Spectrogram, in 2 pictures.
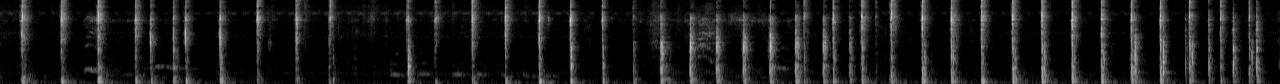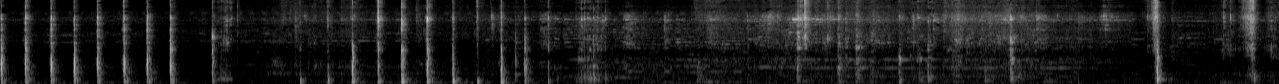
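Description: Squirrel meat pounded for Lao-style laab, dozens of sharp, rapid rhythmic blows close up, steady at first, then slowing and scattering with some clatter toward the end.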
